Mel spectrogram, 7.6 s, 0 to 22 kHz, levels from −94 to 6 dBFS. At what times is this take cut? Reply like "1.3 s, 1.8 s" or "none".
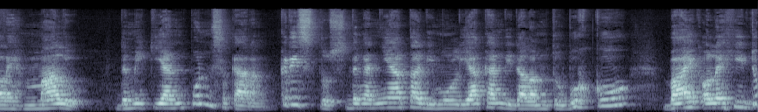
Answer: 1.1 s, 2.8 s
